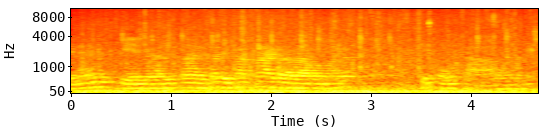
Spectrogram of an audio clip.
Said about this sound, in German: Als sich die kleine Gruppe nach dem langen Tag verabschiedet und draußen wieder ein neuer Regenschau begonnen hat,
